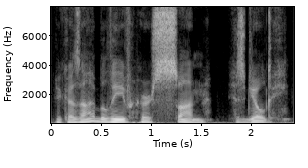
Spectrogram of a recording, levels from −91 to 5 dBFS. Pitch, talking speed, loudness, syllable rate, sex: 105 Hz, 170 wpm, -15 LUFS, 5.9 syllables/s, male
